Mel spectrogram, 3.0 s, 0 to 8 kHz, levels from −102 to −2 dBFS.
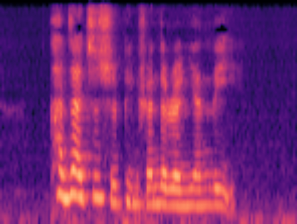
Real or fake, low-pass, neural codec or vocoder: fake; 7.2 kHz; codec, 16 kHz in and 24 kHz out, 1 kbps, XY-Tokenizer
